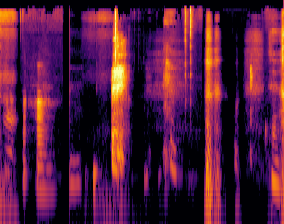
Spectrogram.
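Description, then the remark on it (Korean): A person coughs and clears their throat several times in short, harsh bursts at uneven intervals, with a couple of louder coughs standing out between quieter breathy rasps. “오늘 예, 저 아저씨가 기침 소리 제거한다고.”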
